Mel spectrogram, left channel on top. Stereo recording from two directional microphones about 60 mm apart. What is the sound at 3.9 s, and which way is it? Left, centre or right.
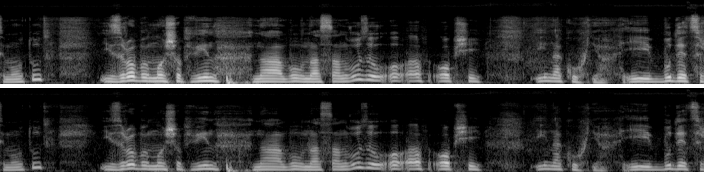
Speech, right.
